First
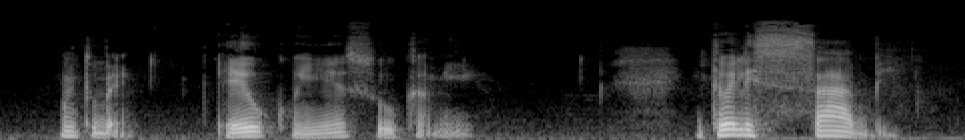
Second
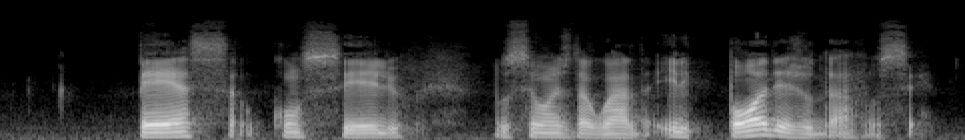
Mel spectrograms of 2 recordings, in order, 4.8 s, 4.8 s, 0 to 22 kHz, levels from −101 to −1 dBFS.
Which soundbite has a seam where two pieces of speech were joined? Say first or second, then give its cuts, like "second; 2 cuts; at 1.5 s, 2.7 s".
first; 1 cut; at 1.0 s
